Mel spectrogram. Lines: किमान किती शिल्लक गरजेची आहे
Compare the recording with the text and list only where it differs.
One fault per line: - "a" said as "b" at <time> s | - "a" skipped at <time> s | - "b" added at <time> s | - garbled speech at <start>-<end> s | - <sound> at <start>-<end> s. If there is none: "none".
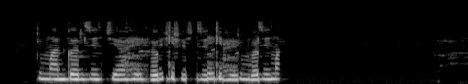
- "किती शिल्लक" skipped at 0.7 s
- garbled speech at 1.5-2.8 s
